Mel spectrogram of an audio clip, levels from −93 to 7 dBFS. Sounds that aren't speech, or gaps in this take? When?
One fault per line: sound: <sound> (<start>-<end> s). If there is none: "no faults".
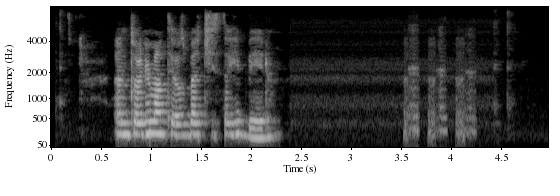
sound: laugh (3.5-4.3 s)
